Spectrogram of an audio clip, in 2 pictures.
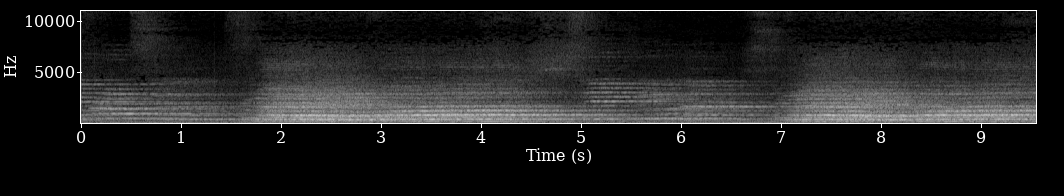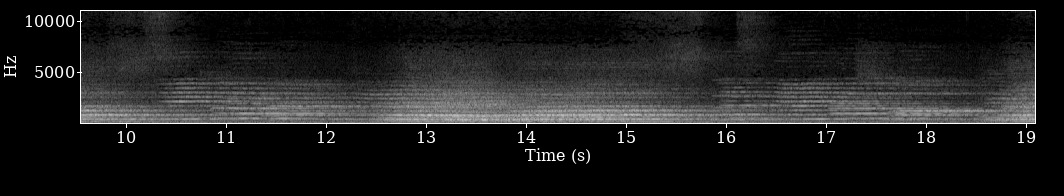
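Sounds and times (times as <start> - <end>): voices singing religious music: 0.0 - 19.0.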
